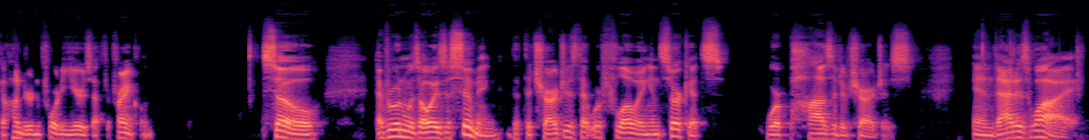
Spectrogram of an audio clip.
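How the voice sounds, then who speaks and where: A male physics teacher giving a recorded lecture in a conversational way, often checking in with "right?" and pausing on fillers. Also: lowish voice, a bit bright.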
